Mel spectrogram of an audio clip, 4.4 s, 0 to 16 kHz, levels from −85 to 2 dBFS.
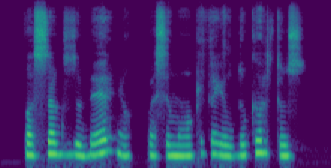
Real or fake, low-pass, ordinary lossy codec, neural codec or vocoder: fake; 14.4 kHz; Opus, 64 kbps; autoencoder, 48 kHz, 32 numbers a frame, DAC-VAE, trained on Japanese speech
